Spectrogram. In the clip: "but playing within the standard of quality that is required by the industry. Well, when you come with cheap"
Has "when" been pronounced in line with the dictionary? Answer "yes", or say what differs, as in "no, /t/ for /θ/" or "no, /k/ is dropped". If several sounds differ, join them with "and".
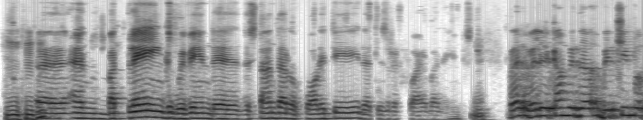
no, /l/ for /n/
